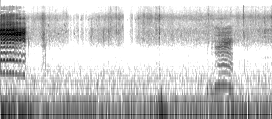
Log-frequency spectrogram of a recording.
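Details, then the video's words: Sheep and lambs on farmland: one loud, harmonic-rich bleat at the start, then a fainter, shorter bleat near the end, with quiet field background between. "Sheeps & baby sheeps in agriculture land"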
